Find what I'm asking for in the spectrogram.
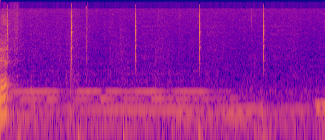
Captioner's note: clock ticking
